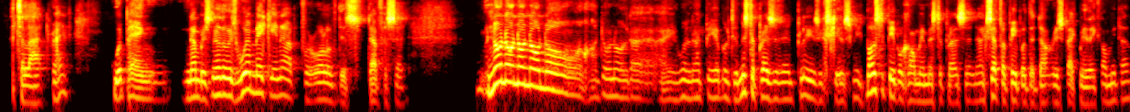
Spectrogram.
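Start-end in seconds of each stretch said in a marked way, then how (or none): 7.2-13.0 put-on slow French accent with each "no" drawn out. Retelling a call where Emmanuel Macron refuses to raise prices: imitating Macron's French accent. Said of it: "I love the French accent".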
